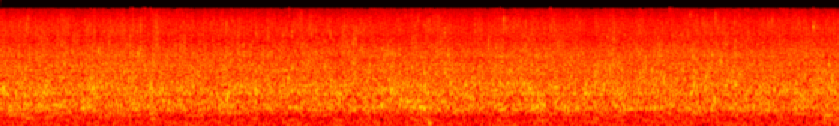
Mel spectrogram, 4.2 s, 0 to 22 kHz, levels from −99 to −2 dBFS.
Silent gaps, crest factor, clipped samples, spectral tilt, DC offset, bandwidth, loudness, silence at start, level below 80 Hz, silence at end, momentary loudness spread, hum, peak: none; 16 dB; under 0.1%; 0 dB/octave; under 0.1%; 17 kHz; -32 LUFS; 0 s; -62 dBFS; 0 s; 1 LU; none; -18 dBFS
